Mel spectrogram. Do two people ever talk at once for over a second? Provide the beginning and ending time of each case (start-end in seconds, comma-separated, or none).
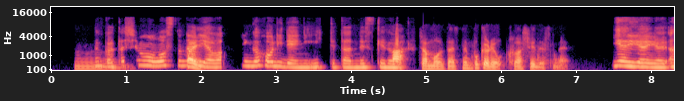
none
